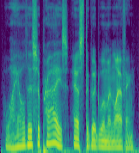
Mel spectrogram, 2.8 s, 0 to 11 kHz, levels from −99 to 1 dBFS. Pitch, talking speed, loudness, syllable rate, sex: 100 Hz, 195 wpm, -16 LUFS, 5.8 syllables/s, male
